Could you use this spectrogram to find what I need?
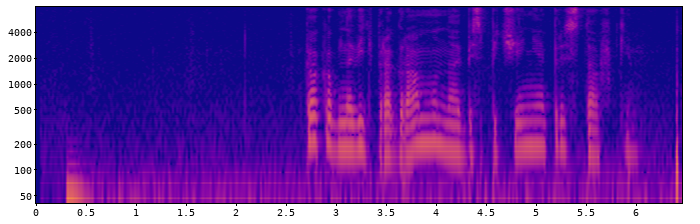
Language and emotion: Russian, neutral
